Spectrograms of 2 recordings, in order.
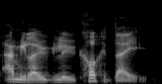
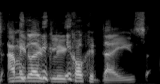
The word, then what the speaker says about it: amyloglucosidase: So we don't use champagne yeast, but we use an exogenous enzyme called amyloglucosidase. Well, I've butchered it already. – I blame this. – If you're listening or watching, don't drink this, because it does this to you. It's amyloglucosidase, and it's an exogenous enzyme, and that is my favourite phrase that I use when I speak about the beer.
